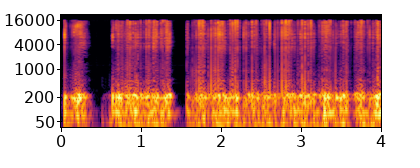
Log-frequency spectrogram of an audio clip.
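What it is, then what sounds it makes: Metal mesh microphone grille being scratched. Long acrylic nails scratch the hollow silver woven-wire dome grille of a Blue Yeti microphone, making dense, rumbling scrapes that are mostly deep low-end with a pitch near 78 Hz. The scratching runs in three bursts separated by two brief silences, around half a second and one and a half seconds in, with little bright content.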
